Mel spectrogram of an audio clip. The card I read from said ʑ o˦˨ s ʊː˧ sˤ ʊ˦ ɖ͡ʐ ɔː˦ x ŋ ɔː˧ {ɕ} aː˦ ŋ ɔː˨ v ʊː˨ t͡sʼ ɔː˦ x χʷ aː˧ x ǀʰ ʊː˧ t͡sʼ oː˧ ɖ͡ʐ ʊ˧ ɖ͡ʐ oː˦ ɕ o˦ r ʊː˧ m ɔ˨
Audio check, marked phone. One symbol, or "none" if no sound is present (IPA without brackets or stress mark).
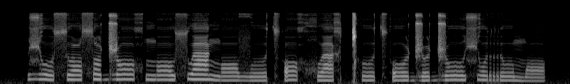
sʷ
